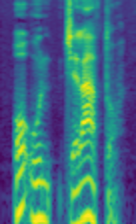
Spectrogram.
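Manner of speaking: ordinary talk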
